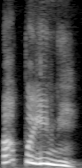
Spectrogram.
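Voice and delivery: high, pleading servant, begging not to be dragged off; panicked pleading cry. Acted. (hamba memohon dengan panik dan nada tinggi kepada Allah)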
